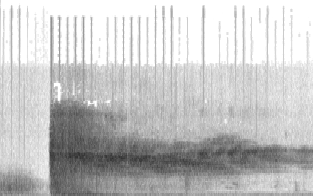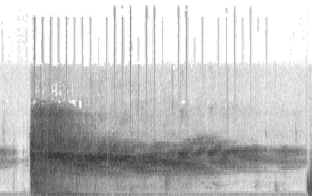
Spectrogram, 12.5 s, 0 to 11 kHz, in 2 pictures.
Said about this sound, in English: Behind all this, the big guns, the 155s, pounded away at enemy positions.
